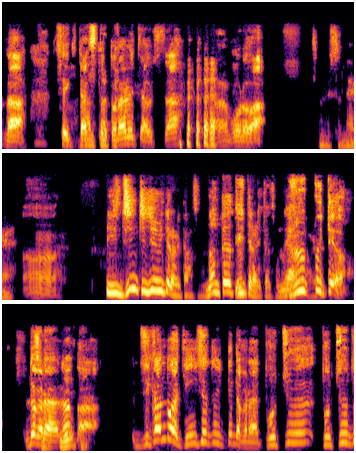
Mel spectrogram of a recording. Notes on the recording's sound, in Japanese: ZOOMで収録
